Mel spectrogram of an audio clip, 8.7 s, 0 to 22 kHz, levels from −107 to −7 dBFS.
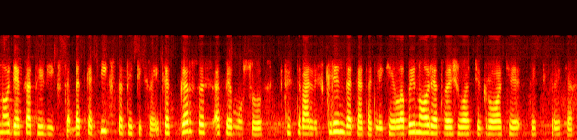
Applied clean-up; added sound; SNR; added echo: neural separator model SepFormer DNS4.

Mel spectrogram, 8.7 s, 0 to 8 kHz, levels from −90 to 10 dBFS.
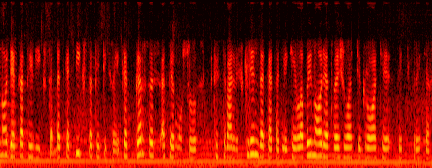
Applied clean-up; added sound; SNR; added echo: none; Fixed-wing aircraft, airplane; 12 dB; none.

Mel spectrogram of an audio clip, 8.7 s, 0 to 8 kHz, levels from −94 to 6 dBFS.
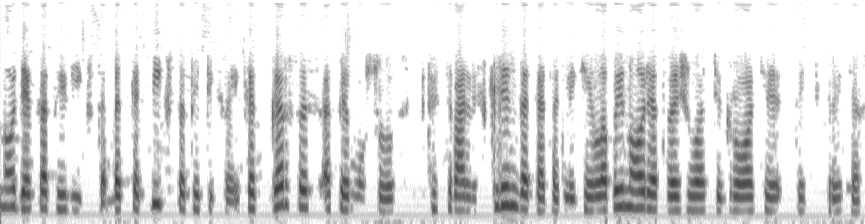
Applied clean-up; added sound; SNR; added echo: classical method spectral subtraction.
